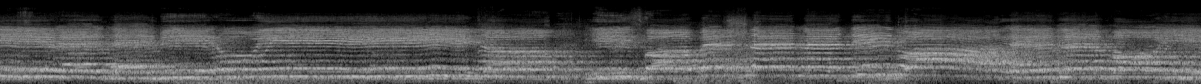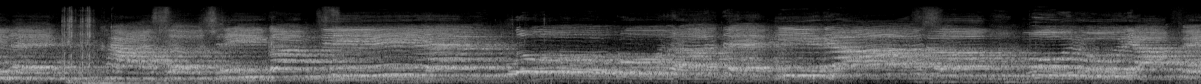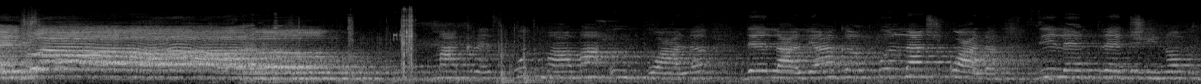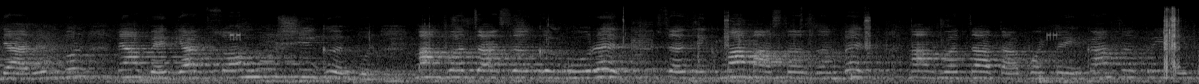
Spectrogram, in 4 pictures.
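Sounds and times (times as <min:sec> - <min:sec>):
children's choir singing: 0:00.0 - 0:28.4.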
